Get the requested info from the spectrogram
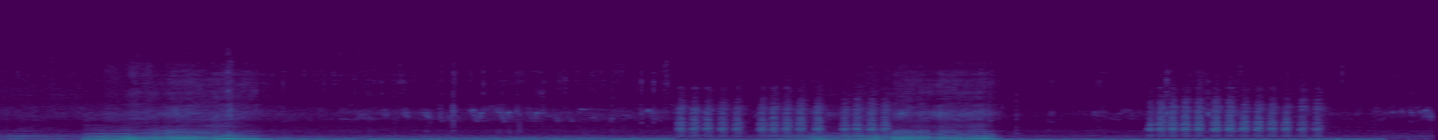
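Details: Close-range hornet flight: a steady low buzz swells for over a second, returns stronger for about two seconds, then gives way to a burst of dry, rapid clicking and rustling.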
